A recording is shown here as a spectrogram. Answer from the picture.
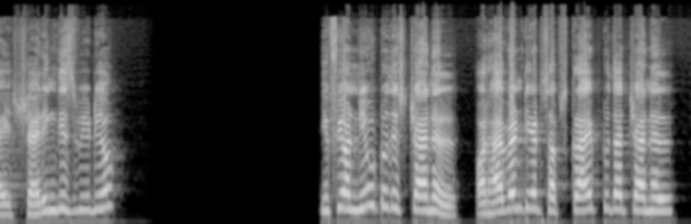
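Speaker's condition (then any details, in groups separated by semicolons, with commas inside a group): No condition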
